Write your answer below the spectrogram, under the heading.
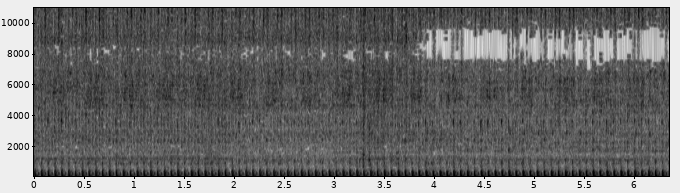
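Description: Tata Nano's two-cylinder petrol engine idling, with a loud, rapid, even pulsing from the exhaust. The owner suspects a gap at the joint between the catalytic converter and the silencer pipe is letting exhaust out and causing the noise.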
